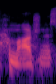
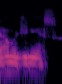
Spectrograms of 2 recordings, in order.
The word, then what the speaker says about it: homogeneous: I guess in other disciplines, you pronounce that homogeneous, but mathematicians for some reason say homogeneous. I don't know why. Like heterogeneous when we say heterogeneous.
